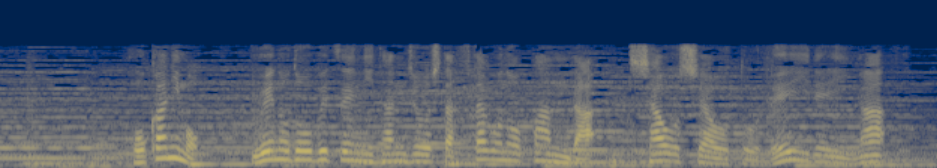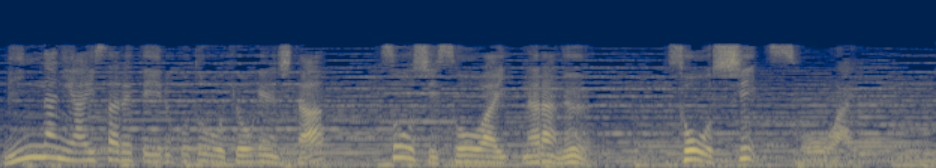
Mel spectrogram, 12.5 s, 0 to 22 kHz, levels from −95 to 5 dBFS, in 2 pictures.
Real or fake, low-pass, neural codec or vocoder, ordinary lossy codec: real; 7.2 kHz; none; none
